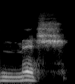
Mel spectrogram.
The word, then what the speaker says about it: Mis: Um, her name is Mish. Even though it's Mis, it's pronounced Mish.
